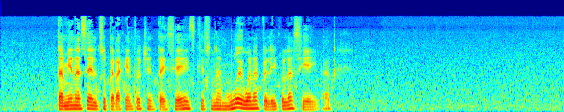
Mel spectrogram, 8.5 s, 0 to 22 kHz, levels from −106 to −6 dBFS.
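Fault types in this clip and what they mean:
Echo leak: faint, delayed copies of the speech, about 0.42 s behind, surface at 1.45–1.52 s and 3.07–3.13 s, some 25 to 30 dB down, likely from an echo canceller missing loudspeaker pickup; on a spectrogram, weak ghost harmonics trail the originals.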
